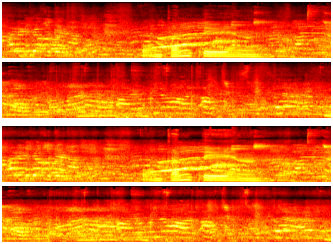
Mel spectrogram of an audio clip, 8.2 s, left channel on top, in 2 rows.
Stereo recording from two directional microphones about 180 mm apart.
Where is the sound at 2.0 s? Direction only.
15° left (ahead or behind).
